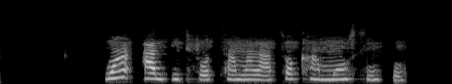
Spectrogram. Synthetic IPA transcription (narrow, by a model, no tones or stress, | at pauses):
wãnaɡditfɔtʰamalatʰɔkʰãmɔsĩmpʰu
